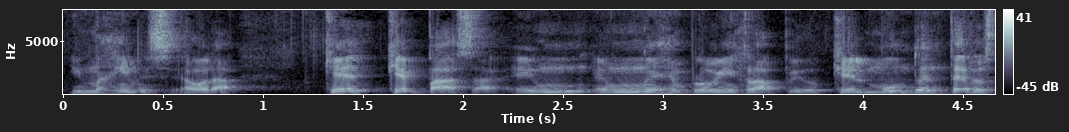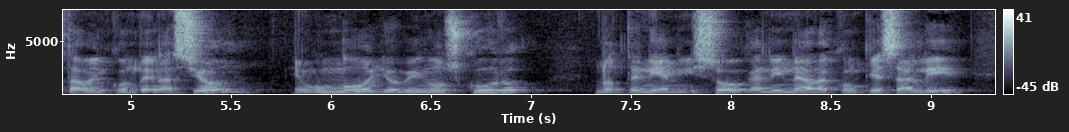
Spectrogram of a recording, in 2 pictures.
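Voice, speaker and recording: A man's voice: mid-range voice, lively intonation, a little fast, a little mellow. A male pastor preaching a sermon to a congregation. He often asks the listeners questions and acts out quoted lines in a changed voice.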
